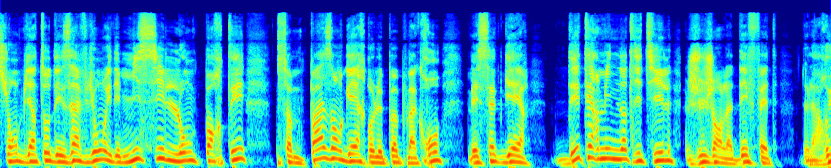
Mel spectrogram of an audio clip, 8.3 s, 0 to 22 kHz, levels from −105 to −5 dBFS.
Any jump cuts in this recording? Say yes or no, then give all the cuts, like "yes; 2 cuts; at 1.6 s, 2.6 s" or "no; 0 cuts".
yes; 6 cuts; at 1.1 s, 2.8 s, 3.7 s, 4.1 s, 6.3 s, 6.8 s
